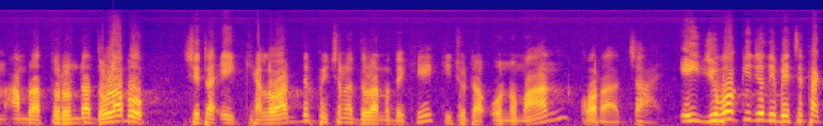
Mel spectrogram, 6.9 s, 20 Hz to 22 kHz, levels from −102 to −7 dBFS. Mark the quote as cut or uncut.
cut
